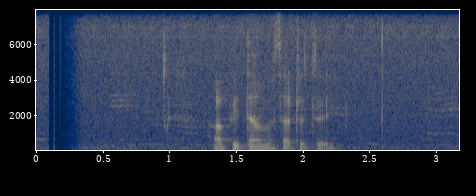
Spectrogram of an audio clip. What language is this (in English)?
Sinhala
